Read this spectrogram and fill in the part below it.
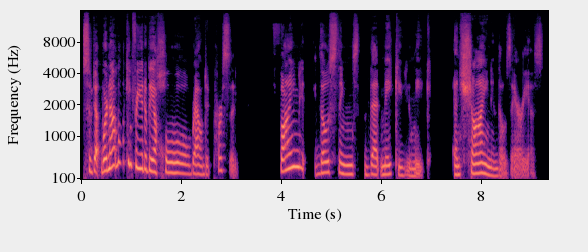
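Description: Middle-aged hr lady chatting in an interview, animated, acts out quotes, dry close mic. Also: a little slow, no room sound. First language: English. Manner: animated storyteller, acts out quotes with big pitch jumps. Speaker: guest, HR professional and certified advisor. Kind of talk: conversational interview.

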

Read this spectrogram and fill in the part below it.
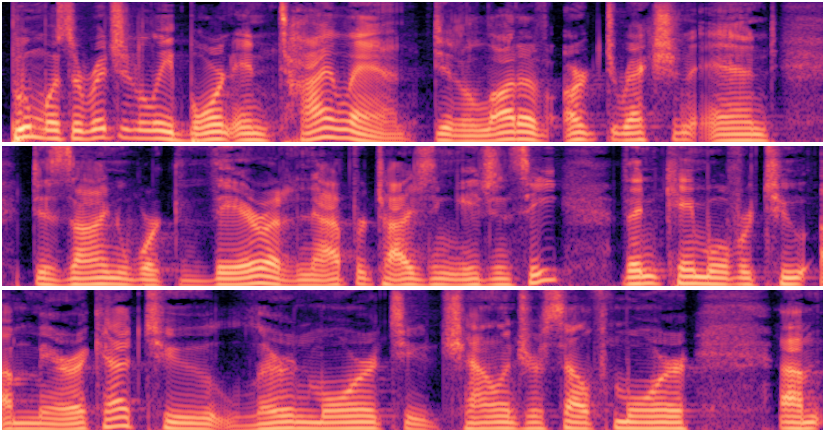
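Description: A man's voice: medium pitch, a little mellow, no echo, studio quality. A man hosting a design podcast, upbeat and enthusiastic as he introduces and interviews a guest. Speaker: podcast host.

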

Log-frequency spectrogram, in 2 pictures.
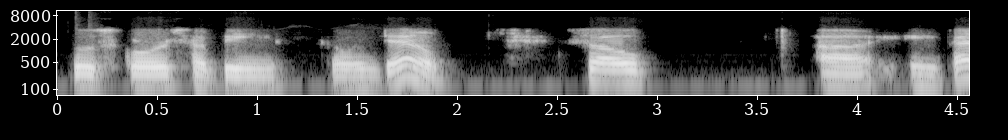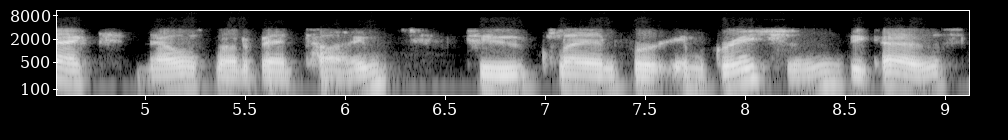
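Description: A Canadian guest explaining immigration in an interview, speaking in a measured, hesitant way with many uh's. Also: male voice, medium pitch, breathy edge, dry recording. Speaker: podcast guest, immigration expert. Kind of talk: interview answers. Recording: tinny phone line.

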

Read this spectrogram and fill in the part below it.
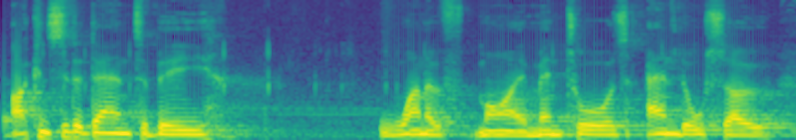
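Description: Man introducing a speaker, mellow tone. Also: lowish voice, steady tone, takes it slowly. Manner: hesitant, with many ums and uhs. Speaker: event host. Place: large room with live audience. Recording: long hall reverb.

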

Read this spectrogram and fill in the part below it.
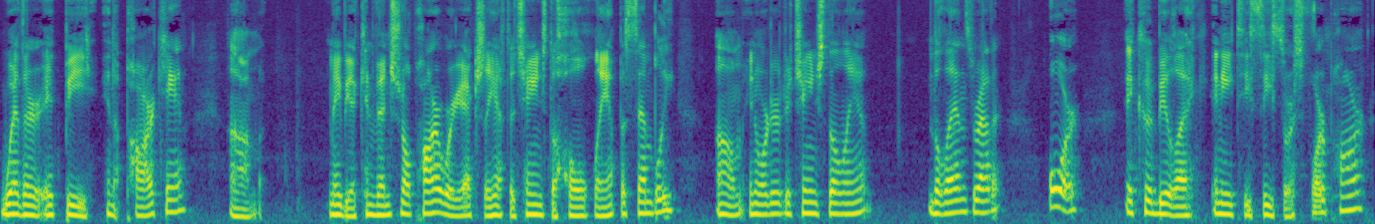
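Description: A man hosting a podcast about stage lighting, casually explaining gear with many ums and restarts while hoarse from a cold. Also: mid-range voice, normal speed, darkish tone. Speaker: podcast host.

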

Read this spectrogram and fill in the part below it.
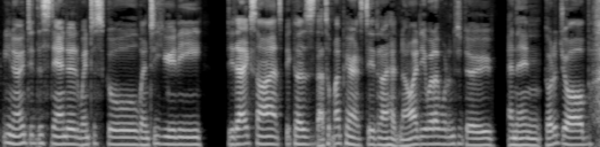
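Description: A middle-aged Australian woman with a slightly croaky voice, hosting a solo podcast in an informal, chatty and reflective way. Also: low-pitched. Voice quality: slightly croaky early-morning voice. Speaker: podcast host.

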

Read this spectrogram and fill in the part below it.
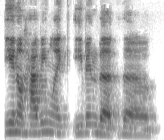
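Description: A woman's voice: mid-range voice, a little slow, fairly bright tone. A woman hosting a podcast interview, friendly and enthusiastic, talking casually with fillers. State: mother with her son nearby. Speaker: podcast host.

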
